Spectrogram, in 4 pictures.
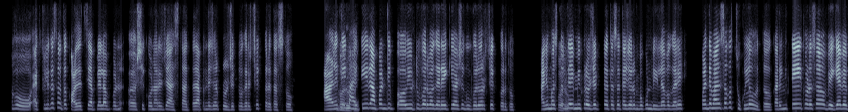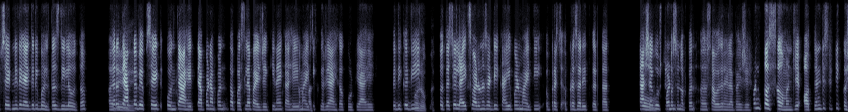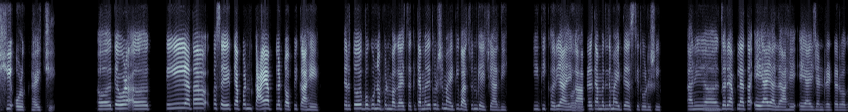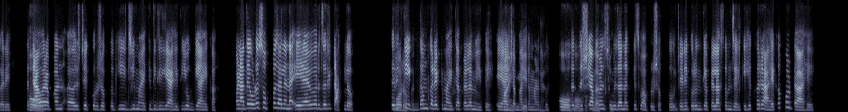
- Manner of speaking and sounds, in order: in English: "चेक"; tapping; in English: "चेक"; in English: "ऑथेंटिसिटी"; in English: "टॉपिक"; in English: "जनरेटर"; in English: "चेक"
- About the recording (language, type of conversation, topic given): Marathi, podcast, इंटरनेटमुळे तुमच्या शिकण्याच्या पद्धतीत काही बदल झाला आहे का?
